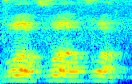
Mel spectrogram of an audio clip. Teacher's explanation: ओठ और दांत दोनों का प्रयोग होता है, इसलिए जो है उसका उच्चारण स्थान दंतोष्ठ है और इस ध्वनि का नाम क्या हो गया, दंतोष्ठ हो गया।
